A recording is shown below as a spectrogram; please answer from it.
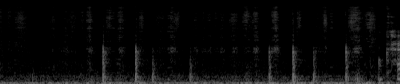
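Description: Yellow wooden pencil writing on a sheet of paper, a run of short, irregular scratching strokes as a few words are written out in longhand.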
